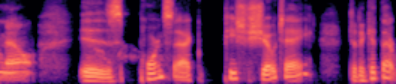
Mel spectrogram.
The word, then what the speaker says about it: Pichetshote: Pornsak Pichetshote. Did I get that right this time? Pichetshote. Pichetshote. That's right. Yes. I always want to pronounce the E.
